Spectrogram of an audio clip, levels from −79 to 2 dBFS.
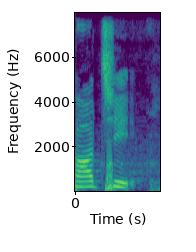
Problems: constant background noise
